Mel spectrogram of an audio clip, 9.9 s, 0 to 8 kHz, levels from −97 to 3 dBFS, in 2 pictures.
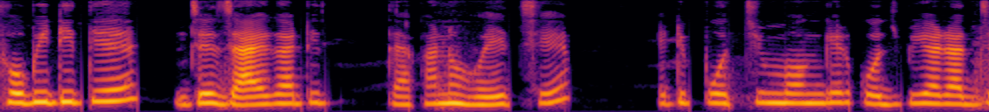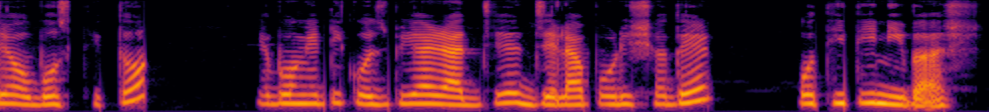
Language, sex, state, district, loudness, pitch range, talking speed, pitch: Bengali, female, West Bengal, Cooch Behar, -20 LUFS, 220-255 Hz, 110 wpm, 240 Hz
